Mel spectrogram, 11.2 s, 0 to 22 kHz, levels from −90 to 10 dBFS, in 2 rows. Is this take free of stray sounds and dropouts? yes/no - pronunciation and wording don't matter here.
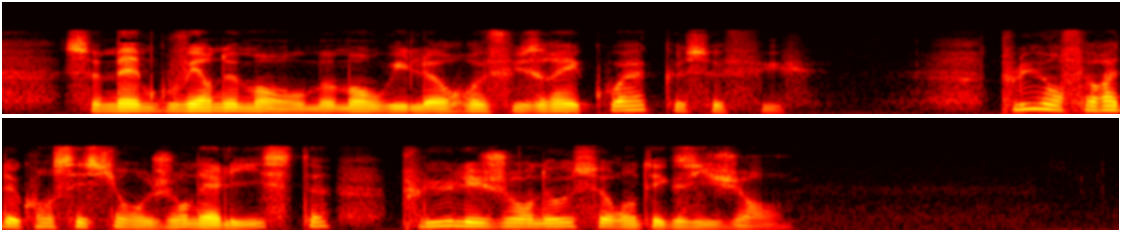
yes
